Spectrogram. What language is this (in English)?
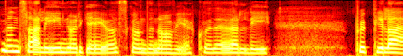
Norwegian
